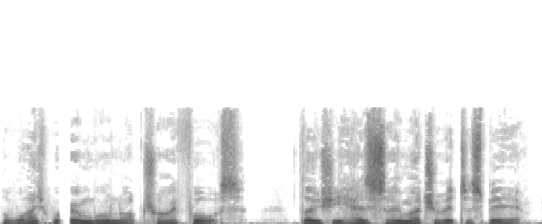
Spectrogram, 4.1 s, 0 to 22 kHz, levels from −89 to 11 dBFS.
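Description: Throughout the speech, the sound is rough and grainy, with noise filling the gaps between harmonics and a thin, synthetic-sounding top band. This is likely low-delay AAC compression (AAC-ELD): its short frames resolve pitch harmonics poorly, and the damage fits a low bitrate near 32 kbps.

From 0.43 to 0.54 s the sound fades smoothly into a hole roughly 100 ms long and fades back. This is AAC frame loss with muting: several consecutive frames went missing, the decoder zeroed their spectrum, and overlapping windows softened the edges.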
